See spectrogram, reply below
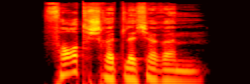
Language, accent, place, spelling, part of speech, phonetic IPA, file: German, Germany, Berlin, fortschrittlicherem, adjective, [ˈfɔʁtˌʃʁɪtlɪçəʁəm], De-fortschrittlicherem.ogg
- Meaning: strong dative masculine/neuter singular comparative degree of fortschrittlich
